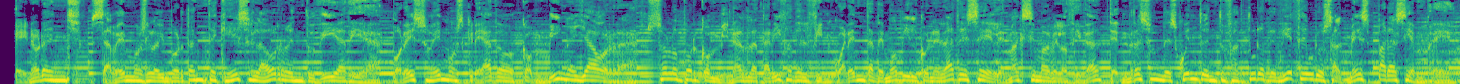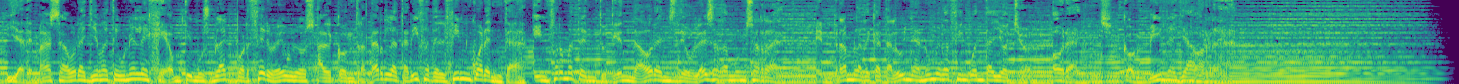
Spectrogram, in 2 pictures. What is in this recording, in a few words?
M, SP SP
